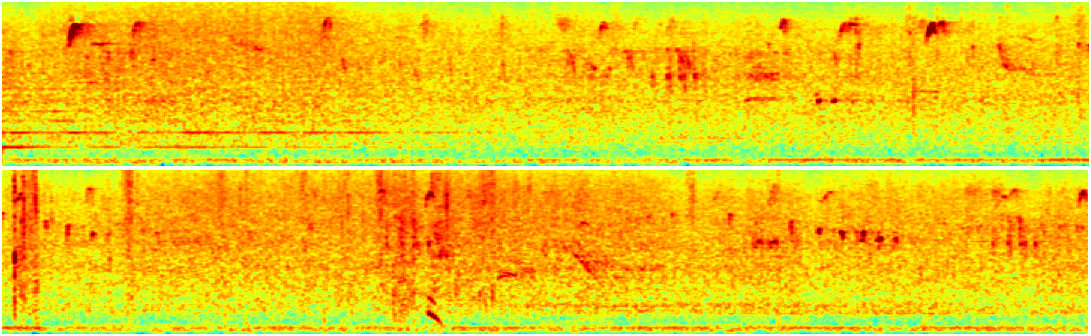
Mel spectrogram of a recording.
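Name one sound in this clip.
Hands scrape and grip on stone while climbing along a ledge.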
